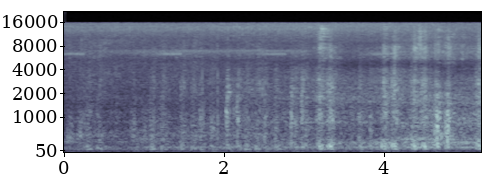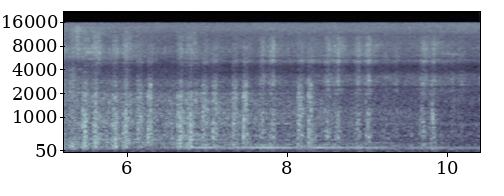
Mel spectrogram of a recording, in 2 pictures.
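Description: Ohmi Railway electric train set 901F running along the line, its wheels clicking rhythmically over rail joints and growing louder toward the middle. A steady low hum comes in about two-thirds of the way through.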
